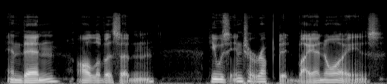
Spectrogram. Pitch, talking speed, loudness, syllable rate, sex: 100 Hz, 185 wpm, -19 LUFS, 5.4 syllables/s, male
